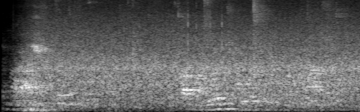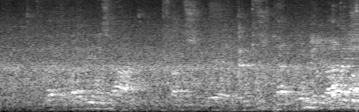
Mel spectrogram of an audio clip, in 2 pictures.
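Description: A man speaks through a microphone and loudspeakers in a large echoing hall.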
